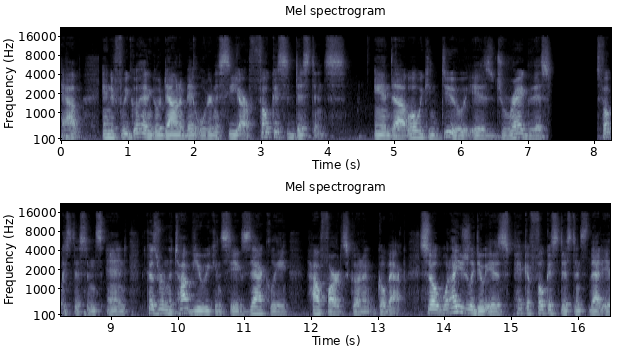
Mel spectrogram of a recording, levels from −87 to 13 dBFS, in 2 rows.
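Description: At 7.29 s the audio stops moving forward in a call audio freeze that lasts until 8.05 s. The last sound carries on briefly as a fading buzz or hiss and then drops to silence for about 0.63 s. Playback resumes exactly where it halted, so nothing is lost. The 0.74 s gap simply pushes everything after it later. The likely cause is delayed packets draining the jitter buffer, with the receiver holding the last sound until data arrived.

Two jitter buffer speed-ups follow. From 13.62 to 14.74 s the audio runs at 126% speed, and from 15.43 to 16.49 s at 112%. Pitch stays unchanged while the pacing sounds hurried. The receiver is trimming short pitch-period-length pieces in quick succession to shrink an overfull buffer, removing roughly a third of a second in the first stretch and about half that in the second.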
